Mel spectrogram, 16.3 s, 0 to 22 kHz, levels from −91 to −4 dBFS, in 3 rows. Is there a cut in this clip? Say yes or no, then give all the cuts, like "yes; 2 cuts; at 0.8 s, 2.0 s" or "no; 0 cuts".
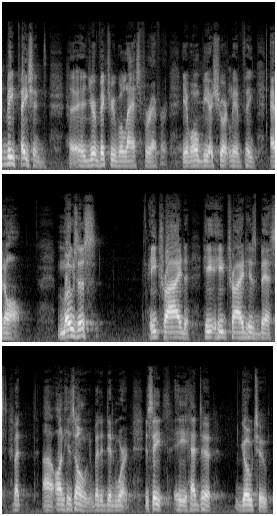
yes; 2 cuts; at 11.1 s, 14.3 s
